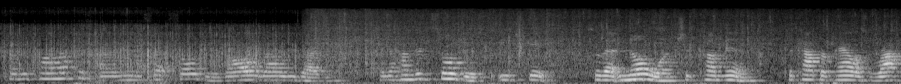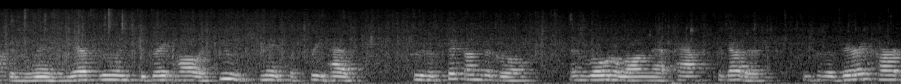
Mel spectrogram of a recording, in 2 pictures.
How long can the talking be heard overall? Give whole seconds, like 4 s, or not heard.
18 s.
